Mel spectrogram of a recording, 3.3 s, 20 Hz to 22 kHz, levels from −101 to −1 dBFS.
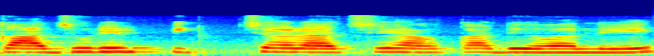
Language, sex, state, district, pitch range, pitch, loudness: Bengali, female, West Bengal, Malda, 230-250 Hz, 240 Hz, -15 LUFS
